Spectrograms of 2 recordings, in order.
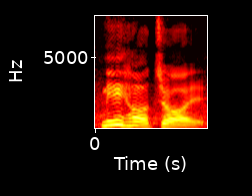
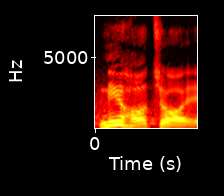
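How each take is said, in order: First: The h sound is pronounced fully and separately. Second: The h sound is pronounced fully and separately.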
